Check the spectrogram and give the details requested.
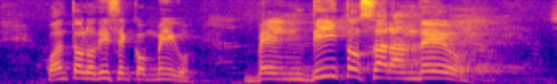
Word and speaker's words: zarandeo: Bendito zarandeo. Como no somos españoles no podemos pronunciar muy bien la Z ahí, ¿no? Pero un zarandeo con Z.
